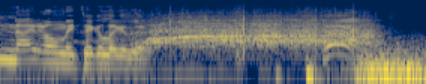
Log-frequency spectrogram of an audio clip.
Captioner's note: cheers and applause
